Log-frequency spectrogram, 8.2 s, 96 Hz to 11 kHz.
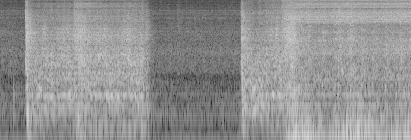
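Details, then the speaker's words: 1974 International pickup sat for years, blown muffler: engine catches on second try and settles into lumpy uneven idle; rough running after storage, carburetor probably still gunked up, transmission iffy. "transmission's iffy she's carburetor carburetor is probably a little gunked up still and it's real gross in here"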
